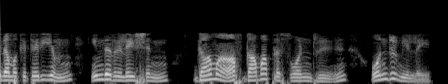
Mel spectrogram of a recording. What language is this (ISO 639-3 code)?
tam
